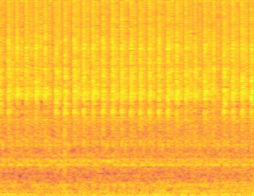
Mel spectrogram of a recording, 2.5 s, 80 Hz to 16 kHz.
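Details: Toyota 1NR-FE engine at idle with a noise complaint: quick, even, light top-end ticking that never lets up, possibly lifters short on oil. Cause unconfirmed; engine being taken apart to check.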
